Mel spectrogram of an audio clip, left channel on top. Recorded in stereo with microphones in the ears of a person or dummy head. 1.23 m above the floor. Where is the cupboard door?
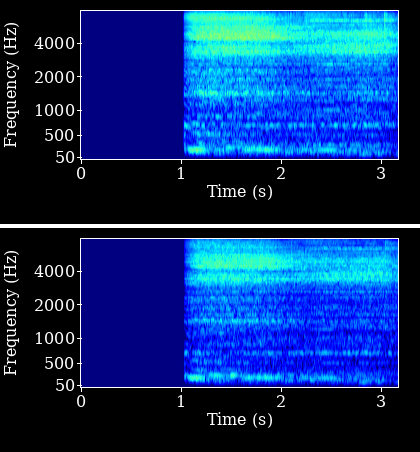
60° left (ahead or behind), 1.3 m.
